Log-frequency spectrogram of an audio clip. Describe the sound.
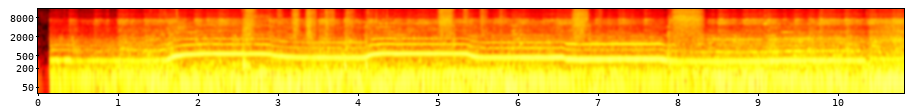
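A radio listener imitates a police siren with one long, loud wailing tone that steps up and down between two pitches for about ten seconds.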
